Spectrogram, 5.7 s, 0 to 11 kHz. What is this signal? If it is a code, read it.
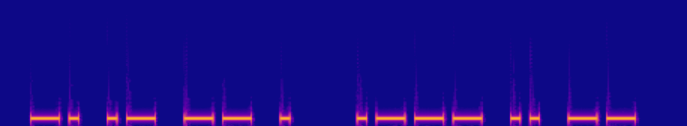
Morse code, heard as a keyed tone, about 15 wpm, 700 Hz. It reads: NAME JIM
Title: K1USN SST QSO Practice 15wpm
